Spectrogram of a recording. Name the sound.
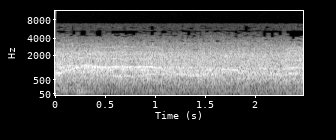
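audience cheering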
